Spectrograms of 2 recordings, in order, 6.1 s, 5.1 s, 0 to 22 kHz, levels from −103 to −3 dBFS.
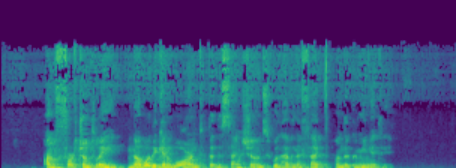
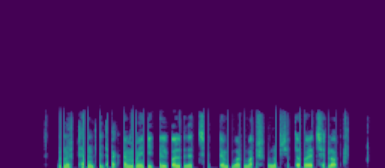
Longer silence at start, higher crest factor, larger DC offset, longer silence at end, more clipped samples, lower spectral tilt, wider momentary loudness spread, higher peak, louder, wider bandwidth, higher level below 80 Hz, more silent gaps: second, 0.6 s vs 0.8 s; about the same, 16 dB vs 20 dB; neither; first, 0.9 s vs 0.5 s; neither; about the same, -6.5 dB/octave vs -6 dB/octave; about the same, 8 LU vs 7 LU; first, -2 dBFS vs -10 dBFS; first, -18 LUFS vs -29 LUFS; first, 16.5 kHz vs 7.6 kHz; first, -54 dBFS vs -62 dBFS; second, none vs 2.24-2.28 s, 2.72-2.77 s, 3.52-3.56 s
